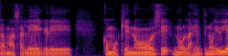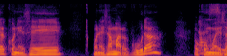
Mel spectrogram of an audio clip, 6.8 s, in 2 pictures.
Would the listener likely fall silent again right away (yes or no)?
yes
